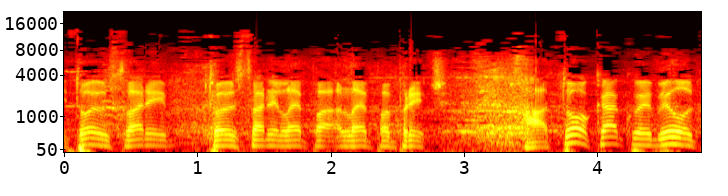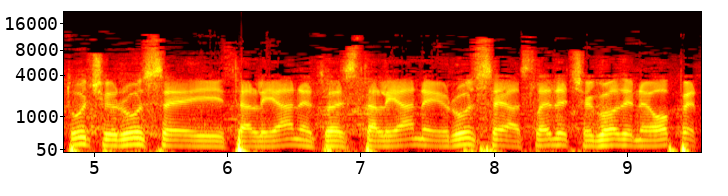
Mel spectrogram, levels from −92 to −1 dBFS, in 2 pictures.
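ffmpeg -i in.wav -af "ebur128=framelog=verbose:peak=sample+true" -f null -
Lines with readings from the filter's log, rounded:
Integrated loudness:
  I:         -19.4 LUFS
  Threshold: -29.4 LUFS
Loudness range:
  LRA:         1.3 LU
  Threshold: -39.3 LUFS
  LRA low:   -20.0 LUFS
  LRA high:  -18.7 LUFS
Sample peak:
  Peak:       -2.8 dBFS
True peak:
  Peak:       -2.7 dBFS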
